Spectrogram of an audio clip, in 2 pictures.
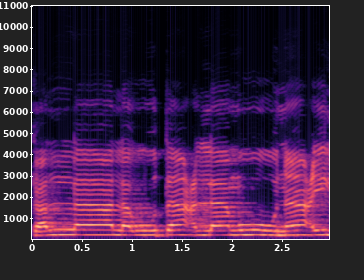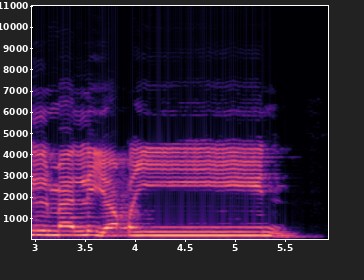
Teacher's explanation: وقف کی صورت میں نون کو ساکن کریں گے، وقف کی صورت میں نون کو ساکن کریں گے اور مد بھی کریں گے مد عارض کی وجہ سے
